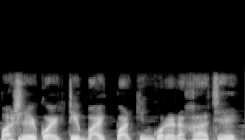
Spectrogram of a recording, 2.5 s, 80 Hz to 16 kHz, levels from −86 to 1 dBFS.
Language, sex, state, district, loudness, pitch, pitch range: Bengali, male, West Bengal, Cooch Behar, -15 LUFS, 160 Hz, 150-170 Hz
